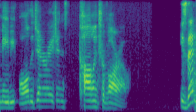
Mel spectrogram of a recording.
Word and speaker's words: Trevorrow: 2017's The Book of Henry, directed by arguably the greatest filmmaker of this generation and maybe all the generations, Colin Trevorrow. Is that how you pronounce his last name?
